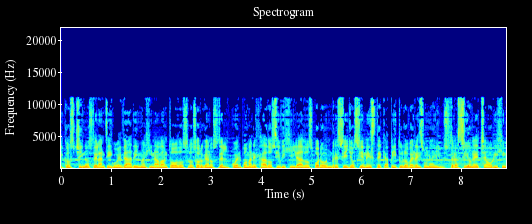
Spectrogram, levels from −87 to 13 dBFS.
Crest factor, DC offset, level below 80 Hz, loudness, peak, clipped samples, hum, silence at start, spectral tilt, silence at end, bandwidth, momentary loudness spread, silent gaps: 14 dB; under 0.1%; -26 dBFS; -19 LUFS; -4 dBFS; under 0.1%; none; 0 s; -5.5 dB/octave; 0 s; 11.5 kHz; 3 LU; none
